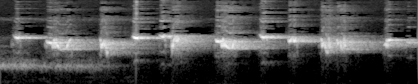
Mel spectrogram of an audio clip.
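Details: Sooty-headed bulbul lure song to stir a young bird that will not sing. Clear, rapid whistled notes, each a short high note sliding down into a bubbly burble, repeated about three times per second, with a faint low chatter at the start.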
